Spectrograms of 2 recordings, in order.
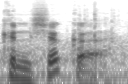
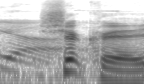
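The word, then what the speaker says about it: शुक्रिया: Shukra. I'm not pronouncing it right, but like it means thank you. I read it on like an app. Shukriya.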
